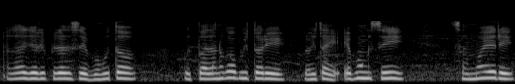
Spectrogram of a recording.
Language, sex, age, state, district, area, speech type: Odia, female, 18-30, Odisha, Balangir, urban, spontaneous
